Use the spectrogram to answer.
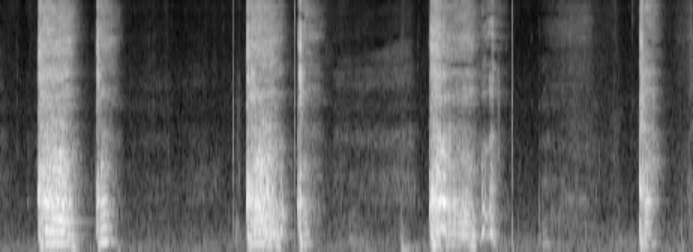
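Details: Girl with harsh, raspy, barking-type cough: coughs in pairs with throat clearing, four bouts with quiet gaps between; real raspy cough.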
